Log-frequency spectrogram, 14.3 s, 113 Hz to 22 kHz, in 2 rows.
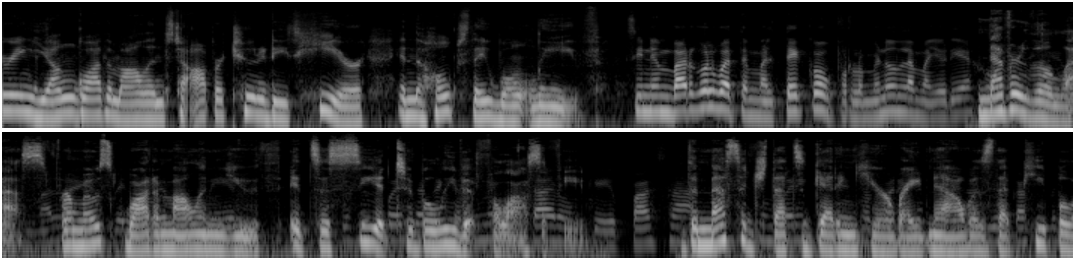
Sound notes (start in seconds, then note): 4.6 through translator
